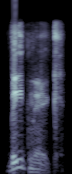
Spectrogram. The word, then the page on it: beatnik: British English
